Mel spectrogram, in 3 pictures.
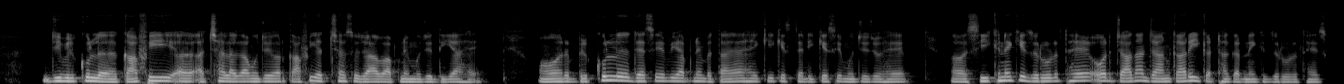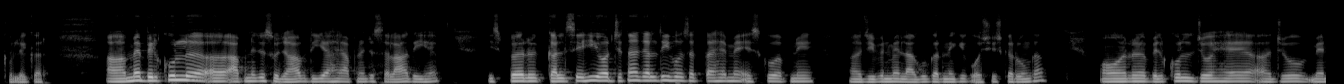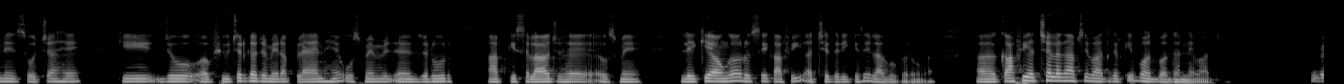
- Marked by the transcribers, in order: in English: "फ्यूचर"; in English: "प्लान"
- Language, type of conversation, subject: Hindi, advice, अप्रत्याशित बाधाओं के लिए मैं बैकअप योजना कैसे तैयार रख सकता/सकती हूँ?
